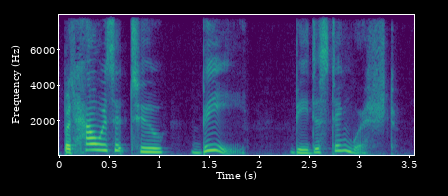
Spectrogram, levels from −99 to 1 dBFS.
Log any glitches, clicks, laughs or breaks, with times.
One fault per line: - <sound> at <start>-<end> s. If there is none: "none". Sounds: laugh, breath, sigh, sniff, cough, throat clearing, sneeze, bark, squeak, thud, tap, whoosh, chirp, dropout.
none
